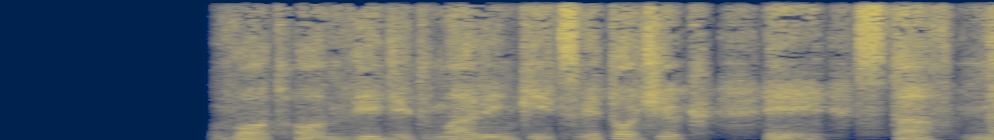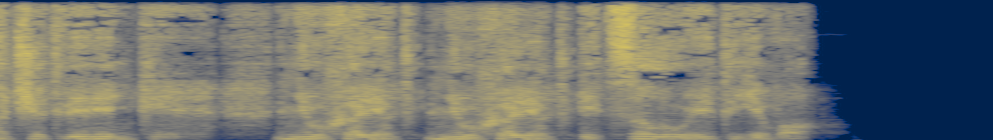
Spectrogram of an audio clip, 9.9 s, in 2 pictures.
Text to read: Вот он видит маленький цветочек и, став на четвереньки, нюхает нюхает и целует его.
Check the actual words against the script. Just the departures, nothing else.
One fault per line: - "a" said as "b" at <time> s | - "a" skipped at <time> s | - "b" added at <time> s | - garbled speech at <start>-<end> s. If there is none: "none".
none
